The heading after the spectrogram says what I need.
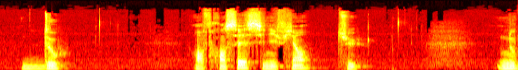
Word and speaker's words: du: que la prononciation diffère le U en allemand se prononce ou écoutez bien je vais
